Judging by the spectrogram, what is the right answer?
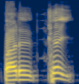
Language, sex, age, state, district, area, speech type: Tamil, male, 18-30, Tamil Nadu, Virudhunagar, rural, read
